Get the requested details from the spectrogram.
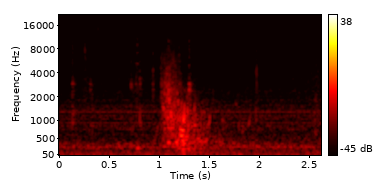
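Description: Water splashes as something plunges in.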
